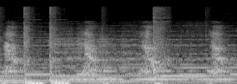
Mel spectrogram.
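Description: A dog barking repeatedly over background music with a steady beat.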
